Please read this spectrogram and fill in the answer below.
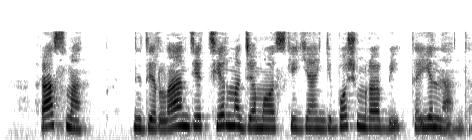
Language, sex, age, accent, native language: Uzbek, female, 19-29, Namangan, Uzbek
